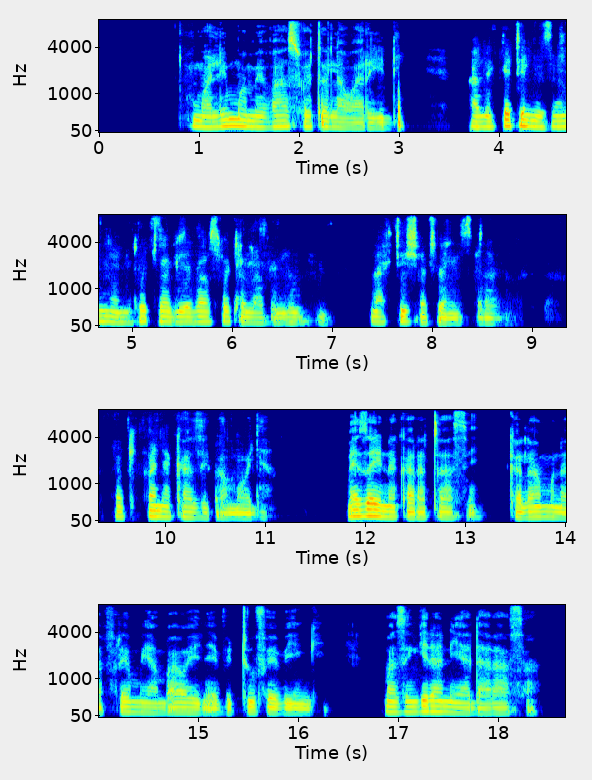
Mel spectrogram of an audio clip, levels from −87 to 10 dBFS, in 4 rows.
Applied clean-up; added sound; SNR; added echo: neural mask model Resemble Enhance denoiser.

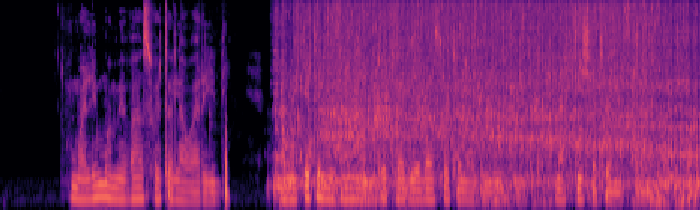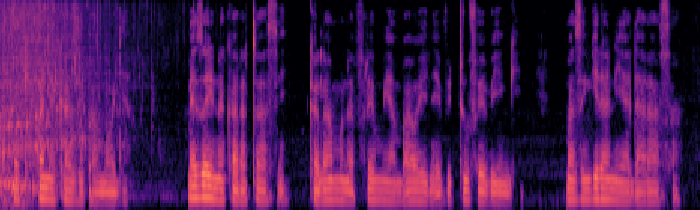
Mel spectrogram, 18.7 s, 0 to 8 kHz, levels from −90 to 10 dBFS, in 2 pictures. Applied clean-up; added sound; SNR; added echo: none; Trickle, dribble / Toilet flush; 5 dB; none.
